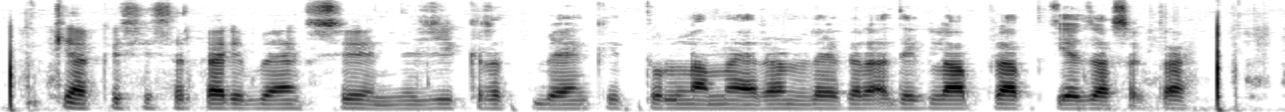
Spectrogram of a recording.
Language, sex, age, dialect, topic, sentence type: Hindi, male, 31-35, Marwari Dhudhari, banking, question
